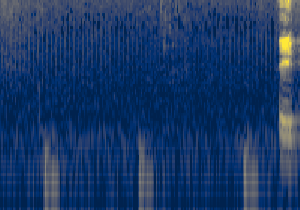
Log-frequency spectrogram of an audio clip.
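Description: Three low, dull thumps about two-thirds of a second apart over a faint room hum, then a man starts speaking just before the end.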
